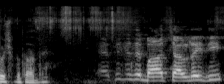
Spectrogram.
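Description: Men talking over a live online voice call. One voice breaks off about half a second in, leaving a short pause with faint noise. Another voice, thin and cut off in the highs like phone-line audio, starts about a second and a half in.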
